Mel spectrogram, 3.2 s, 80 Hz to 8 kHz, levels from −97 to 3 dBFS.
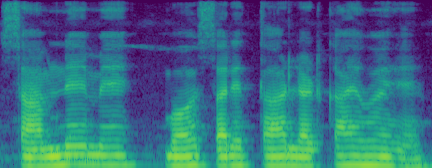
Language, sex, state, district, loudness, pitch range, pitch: Hindi, male, Jharkhand, Ranchi, -19 LUFS, 110-120 Hz, 115 Hz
